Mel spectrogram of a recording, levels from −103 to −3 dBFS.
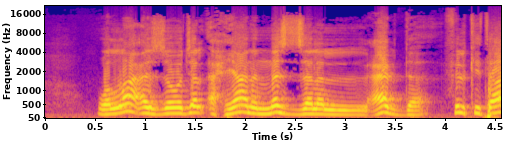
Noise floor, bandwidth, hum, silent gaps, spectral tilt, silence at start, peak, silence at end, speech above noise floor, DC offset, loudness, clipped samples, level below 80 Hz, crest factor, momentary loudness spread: -38 dBFS; 19.5 kHz; none; none; -5 dB/octave; 0.55 s; 0 dBFS; 0 s; 31 dB; under 0.1%; -8 LUFS; 4%; -32 dBFS; 8 dB; 7 LU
